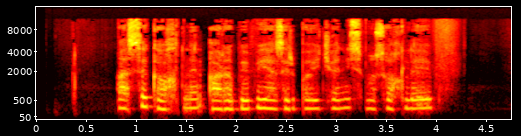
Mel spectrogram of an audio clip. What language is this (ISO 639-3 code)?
kat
